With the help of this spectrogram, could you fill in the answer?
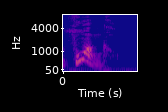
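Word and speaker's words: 沌口: 说这阵啊，这个陶侃啊坐镇在这个钻口，这个钻口是在哪儿？就是现在湖北啊汉阳的西南。其实这个钻呢是个多音字，也是混沌的顿字，就是三点水啊，左边啊三点水，右边一个屯字，村屯的屯字，这个字啊念钻。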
